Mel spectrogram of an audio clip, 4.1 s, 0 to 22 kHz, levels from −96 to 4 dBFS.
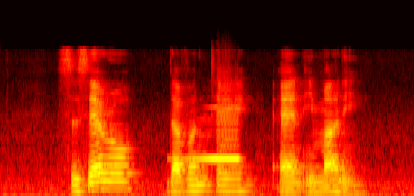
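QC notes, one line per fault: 1.67–2.47 s, loudspeaker feedback squeal: the microphone is picking up its own loudspeaker, and at 780 Hz the loop gain climbs past one. A single steady tone swells over roughly half a second until it sits about 5 dB above the speech, then stops.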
